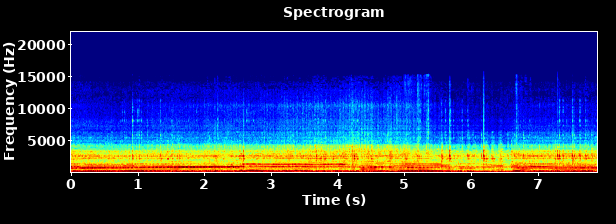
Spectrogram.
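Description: Side-by-side UTV engine running while driving on a dirt trail, its pitch rising and falling as the throttle changes, over a steady low rumble and a few knocks from the bumps.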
